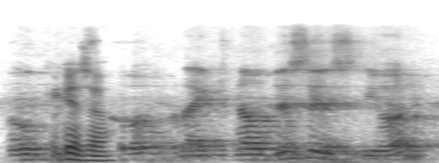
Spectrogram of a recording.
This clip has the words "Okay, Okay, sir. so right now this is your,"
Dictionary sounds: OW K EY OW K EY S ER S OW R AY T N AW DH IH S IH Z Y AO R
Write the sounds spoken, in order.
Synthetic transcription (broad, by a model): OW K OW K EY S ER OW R AY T N AW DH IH S IH Z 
